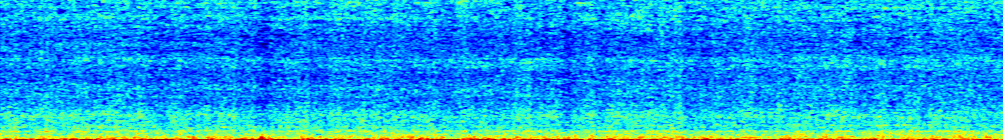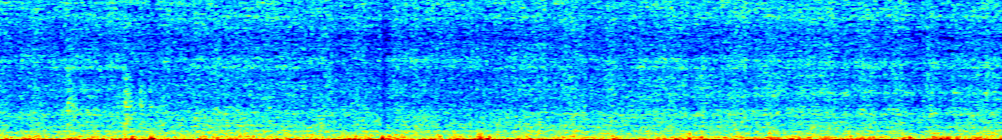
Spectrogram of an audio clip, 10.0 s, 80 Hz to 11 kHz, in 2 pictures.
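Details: 1975 Cadillac Fleetwood V8 idling about 5 minutes during valve cover gasket replacement, being checked for oil reaching the top end (it does). Steady, even low rumble with no knocks or ticks; normal idle.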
